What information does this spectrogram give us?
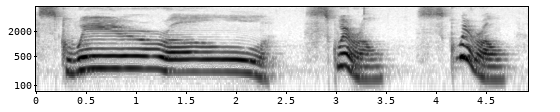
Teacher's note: So just make sure you're practicing that R, the bowl, R, R, R, because we say squirrel, squirrel, squirrel. And then it's a dark L at the end. Push the tongue up to the top of your mouth.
